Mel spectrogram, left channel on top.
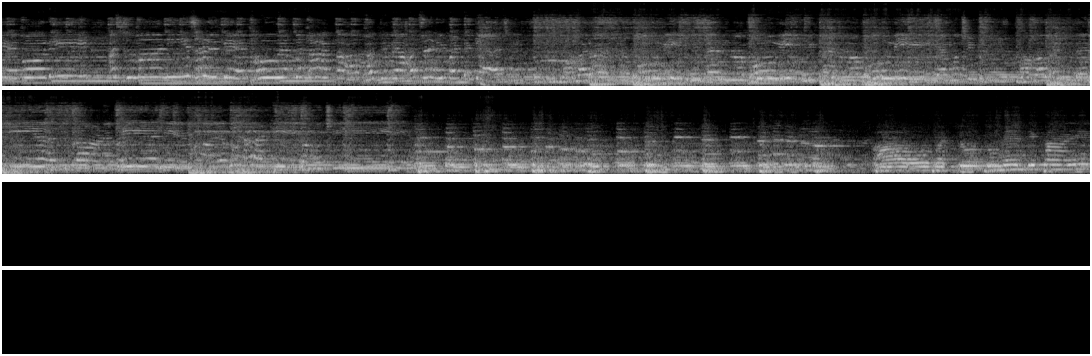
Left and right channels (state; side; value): silent; right; digital silence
